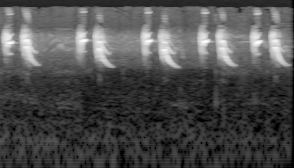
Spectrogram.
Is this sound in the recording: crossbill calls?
yes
